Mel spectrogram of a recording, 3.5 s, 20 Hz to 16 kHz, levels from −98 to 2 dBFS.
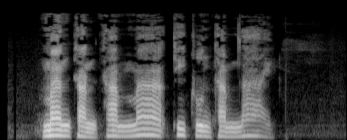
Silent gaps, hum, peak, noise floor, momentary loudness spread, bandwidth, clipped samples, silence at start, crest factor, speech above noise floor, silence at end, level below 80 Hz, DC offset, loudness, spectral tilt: none; none; 0 dBFS; -65 dBFS; 11 LU; 11.5 kHz; under 0.1%; 0.45 s; 22 dB; 45 dB; 0.75 s; -64 dBFS; under 0.1%; -21 LUFS; -6.5 dB/octave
